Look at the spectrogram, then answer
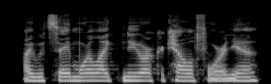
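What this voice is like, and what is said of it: New York Long Island accent. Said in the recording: “a, a, Long Island accent I can detect, isn't it? ... You think I would have gotten rid of this New York accent.”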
